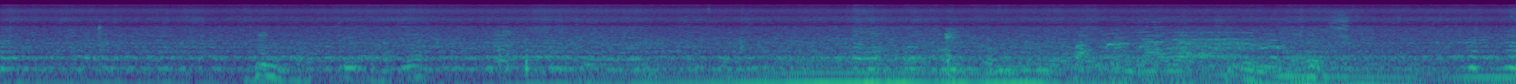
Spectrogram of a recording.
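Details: Colony of Asian honey bees in a cultivation box, brought from the forest around three months ago, disturbed while honeycomb is taken: a quiet, continuous low hum that strengthens toward the end, with occasional clicks and distant voices.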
